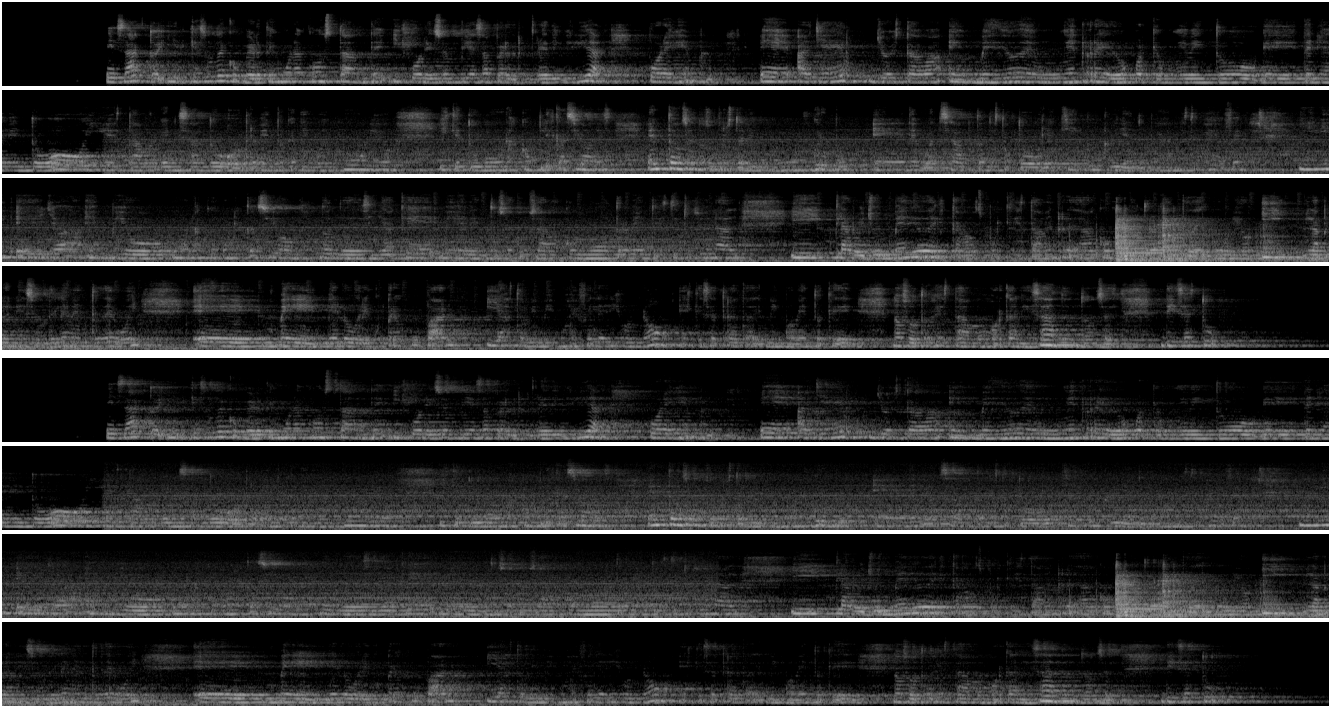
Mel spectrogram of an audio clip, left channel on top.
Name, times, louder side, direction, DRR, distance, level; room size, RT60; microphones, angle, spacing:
voice 1, 1.0-52.0, left 1 dB, 45° left, 3 dB, 2.3 m, -35 dB
sound 1, 14.3-33.7, right 3 dB, 35° right, 1.5 m, -43 dB
sound 2, 30.8-45.8, equal, 80° left, 4.1 m, -49 dB
sound 3, 36.9-41.9, left 1 dB, 10° left, 0.6 m, -35 dB
29.5 x 27.0 x 6.5 m, 2.7 s
head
